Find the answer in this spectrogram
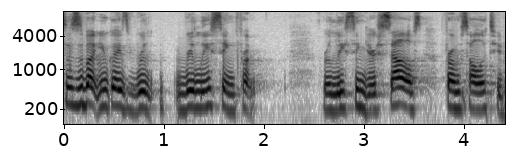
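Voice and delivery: rushed, too-fast talking, words running together. Explaining a card spread to viewers, talking too fast. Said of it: "I'm talking too fast".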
